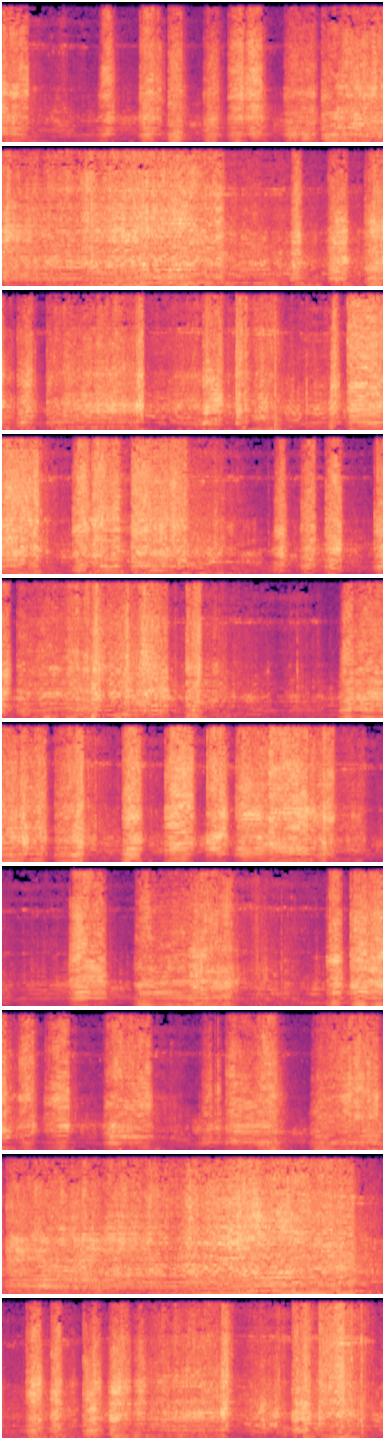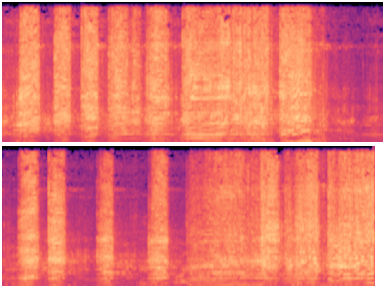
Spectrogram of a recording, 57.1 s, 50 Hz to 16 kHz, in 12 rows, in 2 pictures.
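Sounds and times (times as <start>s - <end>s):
small two-stroke engine revving: 0.0s - 57.0s.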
